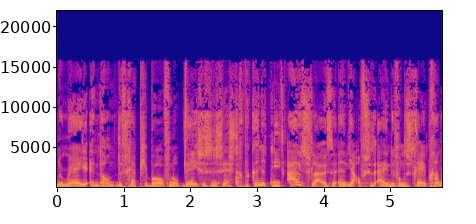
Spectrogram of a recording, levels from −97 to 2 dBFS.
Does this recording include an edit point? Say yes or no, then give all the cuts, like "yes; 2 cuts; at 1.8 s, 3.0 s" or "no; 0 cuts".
yes; 1 cut; at 1.0 s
